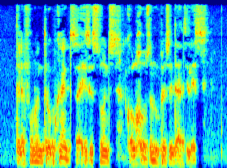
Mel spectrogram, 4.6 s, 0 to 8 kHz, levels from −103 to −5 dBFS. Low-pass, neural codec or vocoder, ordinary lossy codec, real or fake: 7.2 kHz; none; MP3, 48 kbps; real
